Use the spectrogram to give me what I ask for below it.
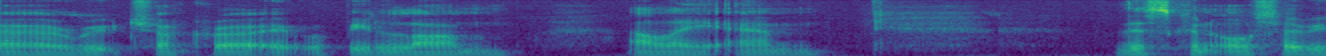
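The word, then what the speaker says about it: Lam: look at the root chakra it would be lum l-a-m this can also be spelled Lum l-u-m or Lang long which is l-a-n-g and the NG is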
